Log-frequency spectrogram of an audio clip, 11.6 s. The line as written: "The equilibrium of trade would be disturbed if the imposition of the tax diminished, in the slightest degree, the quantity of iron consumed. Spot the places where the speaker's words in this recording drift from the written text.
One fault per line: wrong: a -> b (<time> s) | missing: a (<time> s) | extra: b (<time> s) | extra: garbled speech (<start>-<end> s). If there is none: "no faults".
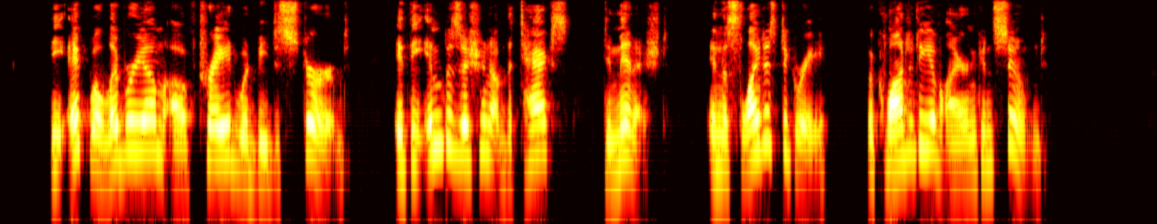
no faults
